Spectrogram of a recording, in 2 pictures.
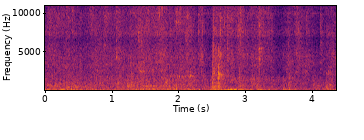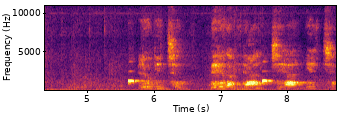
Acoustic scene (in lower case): elevator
